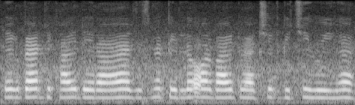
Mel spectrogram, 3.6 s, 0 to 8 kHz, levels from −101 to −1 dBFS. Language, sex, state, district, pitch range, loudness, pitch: Hindi, female, Chandigarh, Chandigarh, 220-230 Hz, -16 LUFS, 225 Hz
